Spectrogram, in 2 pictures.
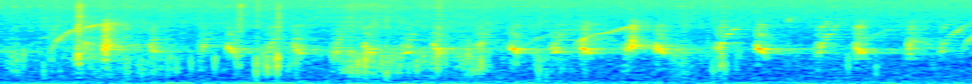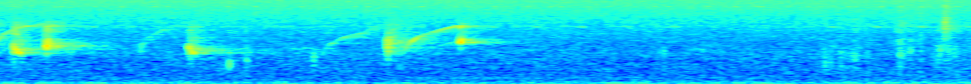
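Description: Birds calling in the trees: a busy run of short chirping calls, many with quick rising sweeps, that thins out after about seven seconds.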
